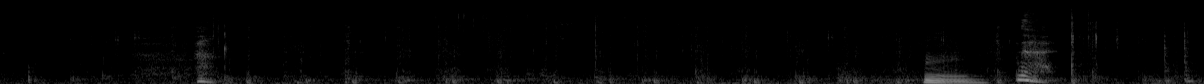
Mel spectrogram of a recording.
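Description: Footsteps echo steadily.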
